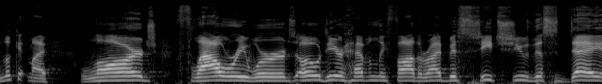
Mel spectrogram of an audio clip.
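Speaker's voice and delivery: slow, loud, grandly drawn-out prayer; a hammed-up pious show-off; pompous mock prayer. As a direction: pray to be overheard, milking every word. Mock flowery public prayer.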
